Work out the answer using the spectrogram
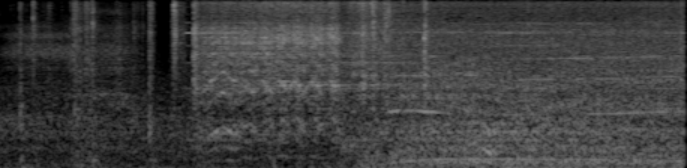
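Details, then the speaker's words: Supercharged Range Rover at a Copart auction, battery not dead, starting: it cranks and catches cleanly into a steady idle with an even supercharger whine; check engine light and a suspension compressor warning are on. "You hear that supercharger? Yeah."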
